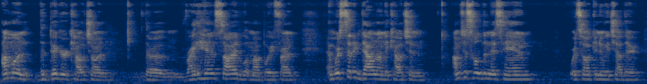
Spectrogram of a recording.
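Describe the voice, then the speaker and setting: A man's voice: fairly high pitch, moderate pace. Slangy young New man, roomy echo. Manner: slangy, rambling, animated retelling. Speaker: vlogger. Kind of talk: casual storytime.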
